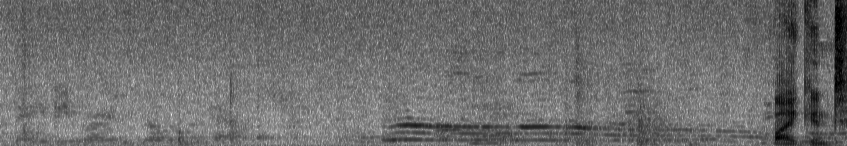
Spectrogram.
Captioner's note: girls talking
